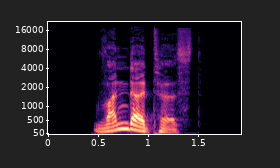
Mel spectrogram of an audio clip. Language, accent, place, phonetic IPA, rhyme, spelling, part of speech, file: German, Germany, Berlin, [ˈvandɐtəst], -andɐtəst, wandertest, verb, De-wandertest.ogg
- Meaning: inflection of wandern: 1. second-person singular preterite 2. second-person singular subjunctive II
